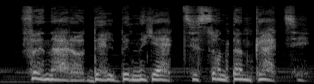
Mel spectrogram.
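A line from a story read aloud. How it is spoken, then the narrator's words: Whispered. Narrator (Russian): прошептала она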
